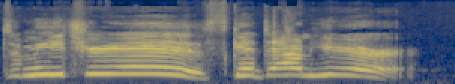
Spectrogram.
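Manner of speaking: loud, high-pitched yelling. Calling up to a companion on the wall, in character: yelling up. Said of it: "I I yell up".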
